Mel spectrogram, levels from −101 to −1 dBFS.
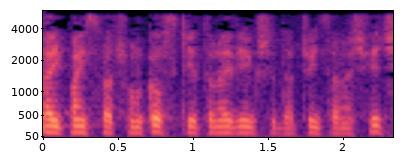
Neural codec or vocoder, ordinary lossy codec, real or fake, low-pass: none; none; real; 5.4 kHz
